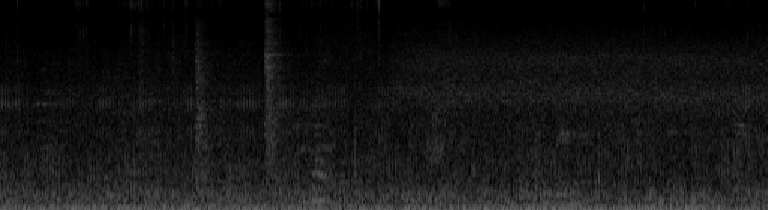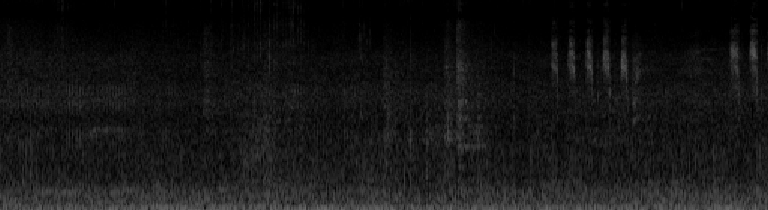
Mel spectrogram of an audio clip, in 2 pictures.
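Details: Homeless ginger kittens living on the street in Istanbul, fed as strays, purring as they stay close and don't want their feeder to leave; a steady low rumbling purr runs throughout, with faint human voice and brief higher clicks and rustles.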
